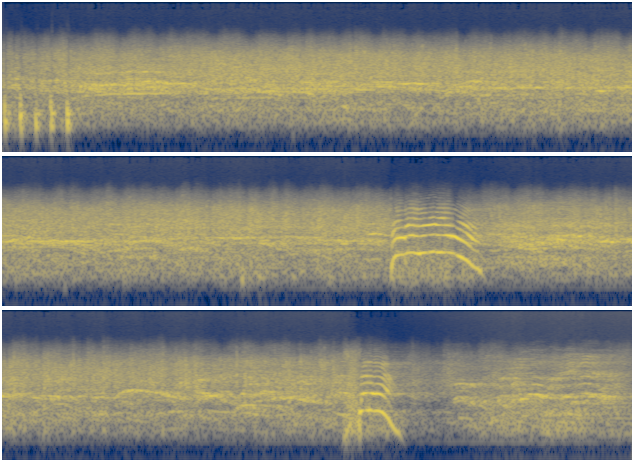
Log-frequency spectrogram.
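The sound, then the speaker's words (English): An audience claps hands loudly and steadily, a dense, continuous wash of clapping that runs the whole time, with a couple of brief shouted voices rising above it. “Come on, clap your hands.”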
